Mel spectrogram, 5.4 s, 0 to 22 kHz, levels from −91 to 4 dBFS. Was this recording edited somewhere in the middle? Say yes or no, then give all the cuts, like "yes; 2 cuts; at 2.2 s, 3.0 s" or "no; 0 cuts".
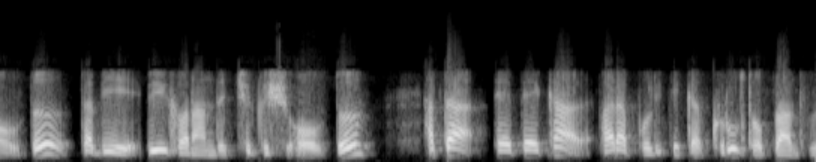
yes; 1 cut; at 2.8 s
